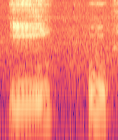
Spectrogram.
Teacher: Parece que o som do I e do U, ele desce, né? Ele está caindo. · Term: semivogais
